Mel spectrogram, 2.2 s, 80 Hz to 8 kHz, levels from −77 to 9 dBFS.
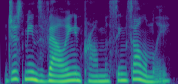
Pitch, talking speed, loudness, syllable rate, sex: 210 Hz, 190 wpm, -17 LUFS, 5.8 syllables/s, female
